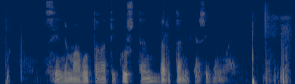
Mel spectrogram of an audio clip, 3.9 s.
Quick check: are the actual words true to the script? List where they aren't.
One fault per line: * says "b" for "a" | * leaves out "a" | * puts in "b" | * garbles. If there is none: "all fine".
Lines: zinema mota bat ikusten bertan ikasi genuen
all fine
